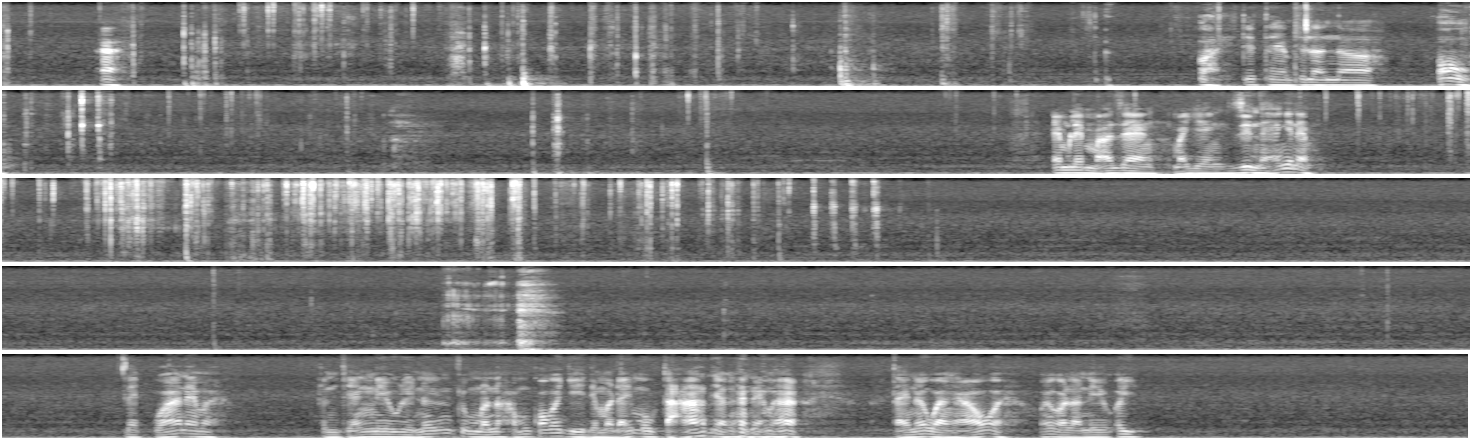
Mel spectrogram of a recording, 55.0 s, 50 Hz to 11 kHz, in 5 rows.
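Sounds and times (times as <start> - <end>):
steady low hum: 0.0 - 55.0
clicks and crinkling rustle: 1.3 - 5.8, 11.2 - 13.8, 15.1 - 16.6, 20.8 - 28.1.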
